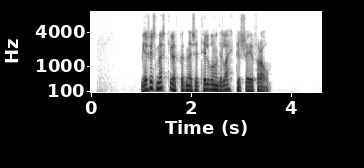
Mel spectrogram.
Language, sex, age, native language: Icelandic, male, 40-49, Icelandic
